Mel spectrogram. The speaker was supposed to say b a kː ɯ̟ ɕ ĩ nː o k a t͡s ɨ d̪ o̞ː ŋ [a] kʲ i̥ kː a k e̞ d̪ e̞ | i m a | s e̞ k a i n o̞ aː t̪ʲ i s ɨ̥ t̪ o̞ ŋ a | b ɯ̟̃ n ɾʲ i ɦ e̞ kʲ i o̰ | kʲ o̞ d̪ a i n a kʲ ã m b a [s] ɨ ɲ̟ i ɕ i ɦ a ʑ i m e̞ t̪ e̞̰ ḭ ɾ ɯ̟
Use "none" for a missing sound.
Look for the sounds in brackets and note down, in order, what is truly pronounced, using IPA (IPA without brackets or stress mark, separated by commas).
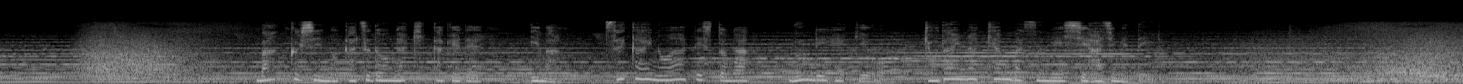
a, s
